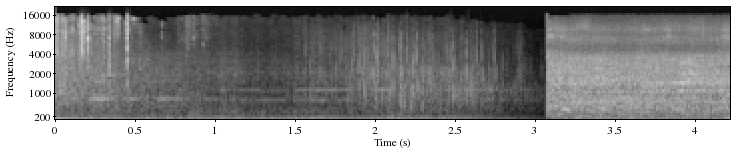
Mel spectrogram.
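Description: A logo-sting sound effect: a deep bass boom that holds for about two and a half seconds and then fades. About three seconds in it cuts off abruptly, and people's voices follow in a large room.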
